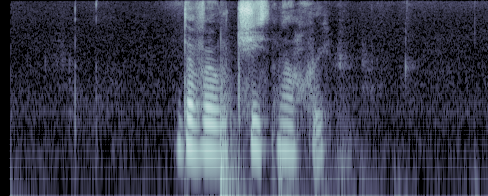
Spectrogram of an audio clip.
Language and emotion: Russian, angry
